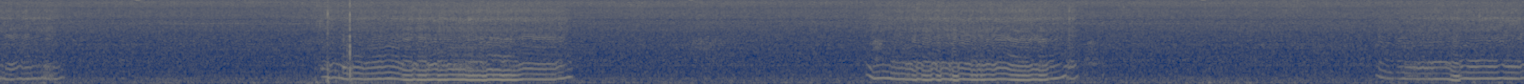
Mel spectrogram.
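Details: Fuzzy, a cat deep asleep and seemingly dreaming, gives a loud, rhythmic snore: wavering, harmonic, nasal tones about two seconds long, recurring roughly every five seconds with quiet breaths in between, indoors.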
